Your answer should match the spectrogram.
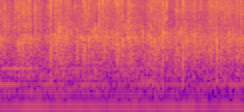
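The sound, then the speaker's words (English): An audience at a church service applauds steadily in praise of God, a dense wash of clapping with scattered cheers and voices, with a low steady hum running underneath throughout. “Can we give God the biggest praise?”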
